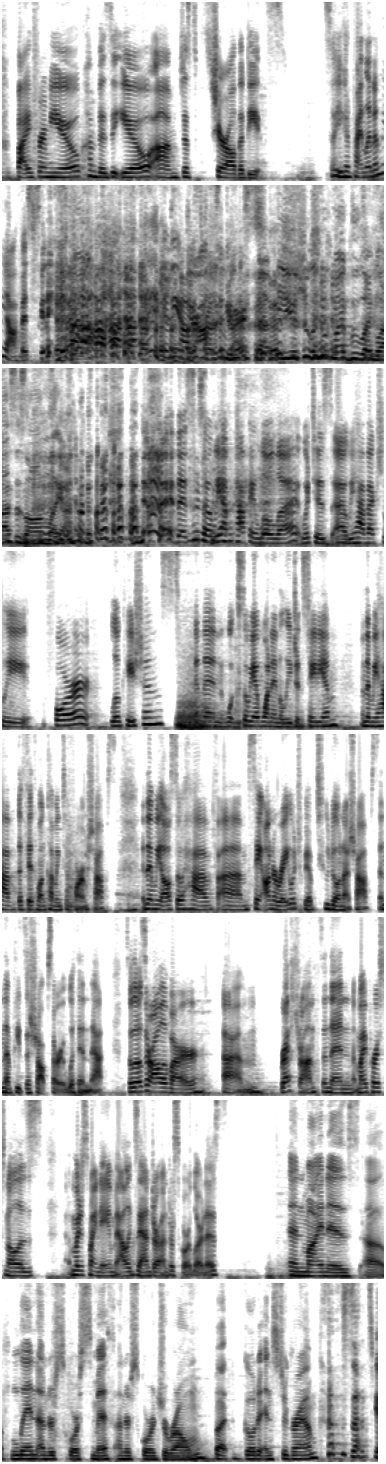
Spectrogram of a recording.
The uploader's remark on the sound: We’re live at Café Lola in Las Vegas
